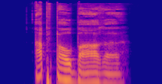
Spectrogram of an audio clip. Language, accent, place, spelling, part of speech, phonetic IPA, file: German, Germany, Berlin, abbaubare, adjective, [ˈapbaʊ̯baːʁə], De-abbaubare.ogg
- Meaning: inflection of abbaubar: 1. strong/mixed nominative/accusative feminine singular 2. strong nominative/accusative plural 3. weak nominative all-gender singular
